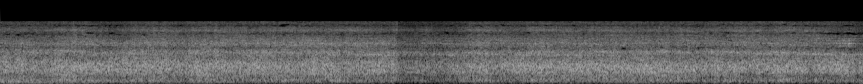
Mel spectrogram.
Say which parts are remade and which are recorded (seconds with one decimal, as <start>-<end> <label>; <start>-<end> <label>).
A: 0.0-8.6 recorded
